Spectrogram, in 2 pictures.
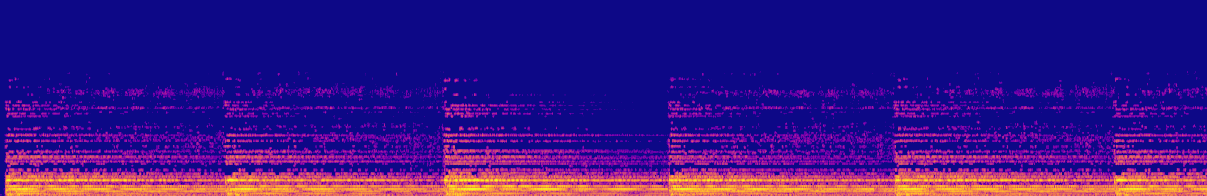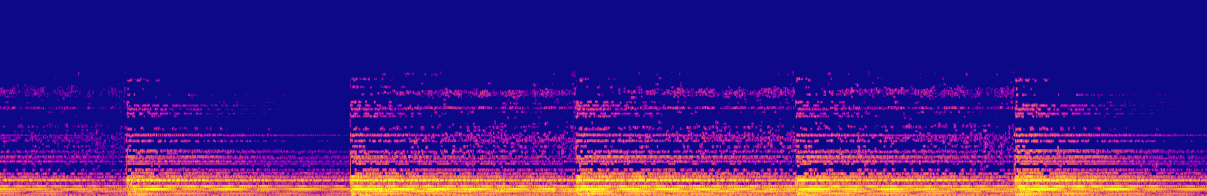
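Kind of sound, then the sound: household object, clock striking eleven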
